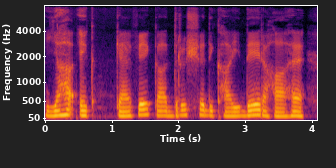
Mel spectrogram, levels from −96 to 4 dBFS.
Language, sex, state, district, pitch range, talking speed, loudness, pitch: Hindi, male, Jharkhand, Ranchi, 115-135 Hz, 130 wpm, -16 LUFS, 120 Hz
